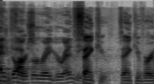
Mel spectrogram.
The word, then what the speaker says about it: Guarendi: Ray Guarendi. Thank you. Thank you very much. I'm surprised you pronounced the name correctly. It's very hard. It's Last an time Italian he said Roy Ganuti.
